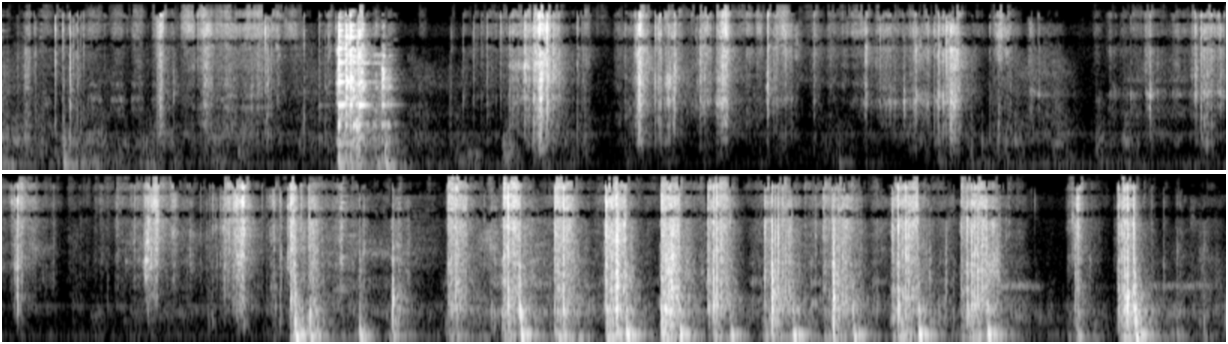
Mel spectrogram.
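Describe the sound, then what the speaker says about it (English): Onions being chopped with a knife for a quick one-pot pasta, giving sporadic cuts early on, then a fast, steady run of close, loud chops on a board toward the end, with no talking. "First thing I'm gonna do is just chop some onions."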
